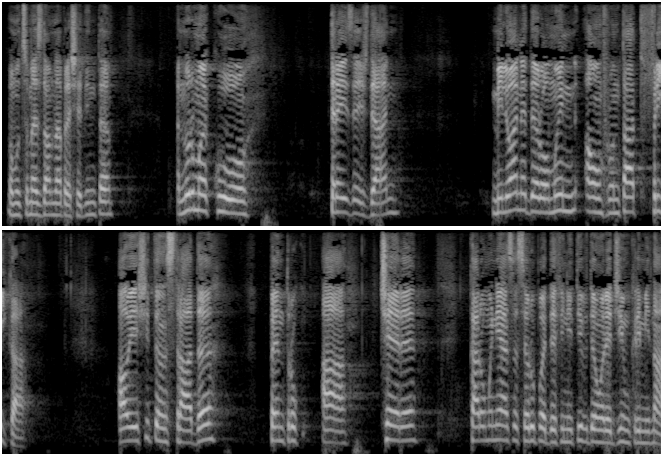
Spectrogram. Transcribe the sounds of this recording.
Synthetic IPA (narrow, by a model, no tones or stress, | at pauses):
vəmult̪sume̞s̬k̚d̪oamnəpɾe̞ʃe̞d̪int̪ə | ɨnurməku | t̪ɾe̞jze̞t͡ʃʲd̪e̞anʲ | milioane̞d̪e̞ɾo̞mɨnʲawɨnfɾunt̪at̪fɾika̰ | awje̞ʃit̪ɨnst̪ɾad̪ə | pe̞nt̪ɾu | a | t͡ʃe̞ɾe̞ | kaɾo̞mɨnijasəse̞ɾupəd̪e̞finit̪ivd̪e̞unre̞d͡ʒimkɾiminal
